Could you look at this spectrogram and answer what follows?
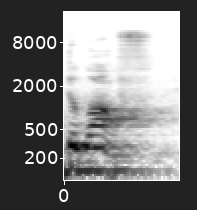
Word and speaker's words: Dubov: When a Slavic name, S-L-A-V-I-C, Slavic name ends with V, it is usually pronounced with an F.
